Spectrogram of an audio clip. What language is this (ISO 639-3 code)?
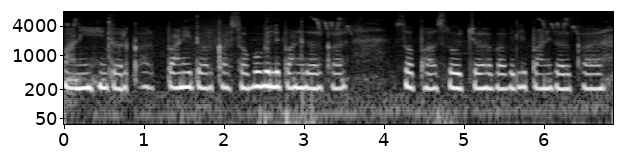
ori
